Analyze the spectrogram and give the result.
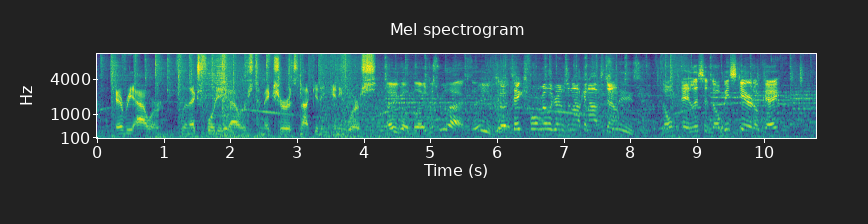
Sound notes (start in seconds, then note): none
